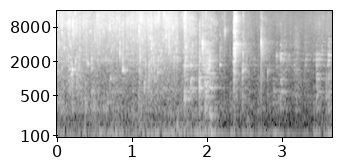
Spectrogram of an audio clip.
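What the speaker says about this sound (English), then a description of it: "I'm going to do very quickly wash my hands" Tap water runs steadily into a kitchen sink while hands are quickly washed, with uneven splashing and bursts as the hands move under the stream, close and fairly loud.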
